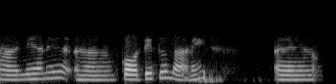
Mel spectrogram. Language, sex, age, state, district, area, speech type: Malayalam, female, 30-45, Kerala, Kottayam, urban, conversation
